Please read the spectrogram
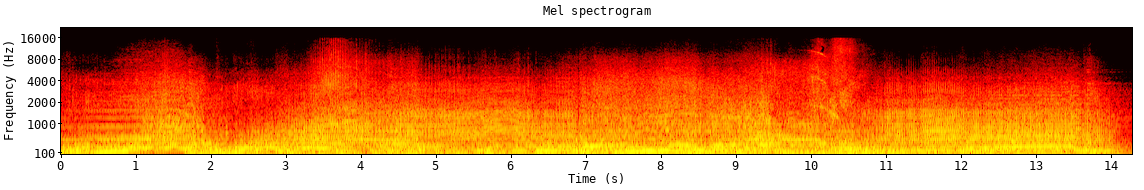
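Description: Car engine sound: an engine revving up with a rising pitch in the first couple of seconds, then running hard at high revs. Two whooshes come through, at about four seconds and again at about ten, and the sound cuts off at the end.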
